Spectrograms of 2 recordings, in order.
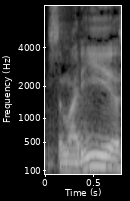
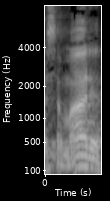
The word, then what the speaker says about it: Самария: Самария. Самария, Самария, там, по-разному ставят ударение.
